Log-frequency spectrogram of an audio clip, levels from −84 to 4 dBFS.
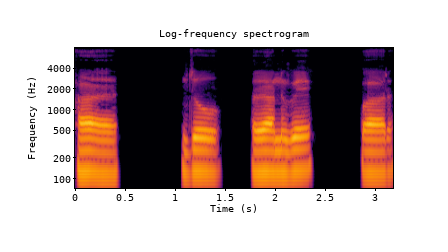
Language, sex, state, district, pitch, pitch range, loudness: Hindi, male, Uttar Pradesh, Jalaun, 125 Hz, 120-125 Hz, -16 LUFS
